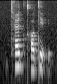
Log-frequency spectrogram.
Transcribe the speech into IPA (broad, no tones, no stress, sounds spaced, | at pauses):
tʰ æ d kʰ ɒ t e ʔ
